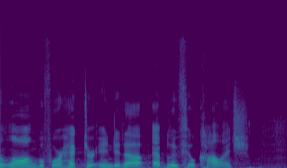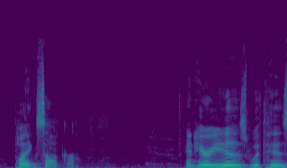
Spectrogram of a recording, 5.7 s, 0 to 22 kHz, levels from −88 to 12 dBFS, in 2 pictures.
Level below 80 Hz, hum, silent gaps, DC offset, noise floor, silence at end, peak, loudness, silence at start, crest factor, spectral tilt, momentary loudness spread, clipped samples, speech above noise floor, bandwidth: -66 dBFS; none; none; under 0.1%; -72 dBFS; 0 s; -20 dBFS; -39 LUFS; 0 s; 18 dB; -4 dB/octave; 18 LU; under 0.1%; 33 dB; 14.5 kHz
